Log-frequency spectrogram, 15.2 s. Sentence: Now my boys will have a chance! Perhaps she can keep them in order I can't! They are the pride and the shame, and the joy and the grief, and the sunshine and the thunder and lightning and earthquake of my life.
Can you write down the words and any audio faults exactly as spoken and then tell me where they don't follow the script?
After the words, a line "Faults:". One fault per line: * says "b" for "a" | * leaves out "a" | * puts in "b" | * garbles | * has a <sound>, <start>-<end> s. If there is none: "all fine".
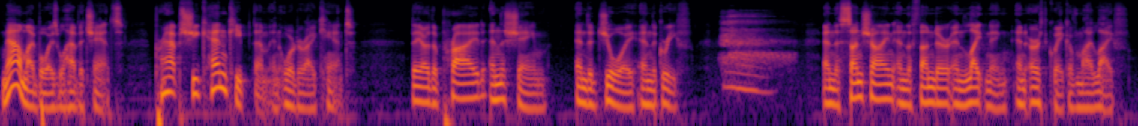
Now my boys will have a chance! Perhaps she can keep them in order I can't! They are the pride and the shame, and the joy and the grief, and the sunshine and the thunder and lightning and earthquake of my life.
Faults:
* has a sigh, 9.6-10.7 s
